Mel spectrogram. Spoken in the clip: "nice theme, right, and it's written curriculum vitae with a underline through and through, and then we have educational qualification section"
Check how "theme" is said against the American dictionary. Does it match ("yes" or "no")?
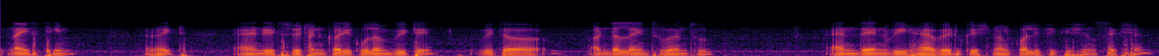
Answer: no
